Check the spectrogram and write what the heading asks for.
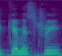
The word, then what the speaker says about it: chemistry: for example change but when i have the word chemistry ch becomes ker sound so i say chemistry i say chrome so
